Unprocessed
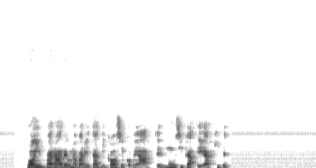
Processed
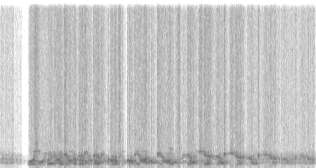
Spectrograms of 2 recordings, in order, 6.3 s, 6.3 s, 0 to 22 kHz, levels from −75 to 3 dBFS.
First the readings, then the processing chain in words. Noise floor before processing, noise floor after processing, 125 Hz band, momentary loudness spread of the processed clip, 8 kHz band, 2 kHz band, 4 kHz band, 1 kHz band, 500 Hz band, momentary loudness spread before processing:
-61 dBFS, -46 dBFS, -24.0 dB, 6 LU, no reading, -10.0 dB, -5.0 dB, -8.0 dB, -16.5 dB, 13 LU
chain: gate with hold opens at -49 dBFS; in parallel at +1 dB: upward compressor, threshold -21 dBFS; on the sum: low-pass 2.2 kHz 6 dB/octave; peak limiter -9 dBFS, peak gain reduction 11.5 dB; ever faster or slower copies 127 ms, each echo -2 st, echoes 3, each echo -6 dB; steep high-pass 670 Hz 48 dB/octave; reverse; compression 6:1, threshold -29 dBFS, peak gain reduction 12.5 dB; reverse; delay 679 ms -12 dB; sampling jitter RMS 0.082 ms

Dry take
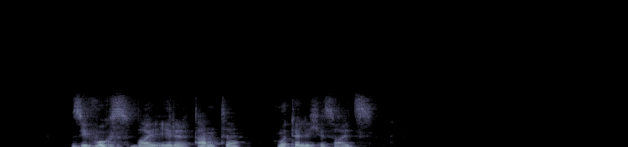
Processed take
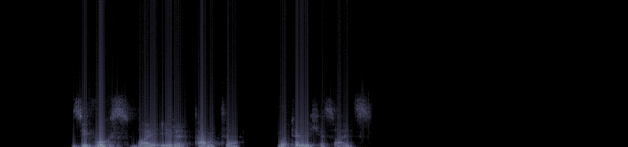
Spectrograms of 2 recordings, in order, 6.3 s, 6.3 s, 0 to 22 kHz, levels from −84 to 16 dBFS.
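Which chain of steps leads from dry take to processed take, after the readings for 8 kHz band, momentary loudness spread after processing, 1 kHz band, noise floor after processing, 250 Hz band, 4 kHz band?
no reading, 14 LU, -7.5 dB, under -85 dBFS, -9.0 dB, -7.0 dB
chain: cycle switcher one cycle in 3, muted; bit crusher 10-bit; trim -6.5 dB

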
